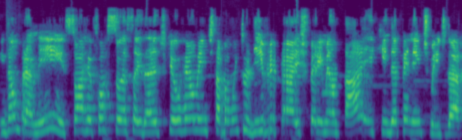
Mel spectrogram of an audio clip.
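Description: This woman talks at a fairly quick pace, her high pitch showing ordinary variation. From Georgia, raised in Rio de Janeiro from childhood. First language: Georgian (speaking Portuguese). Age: 20s. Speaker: tech startup executive. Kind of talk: interview.

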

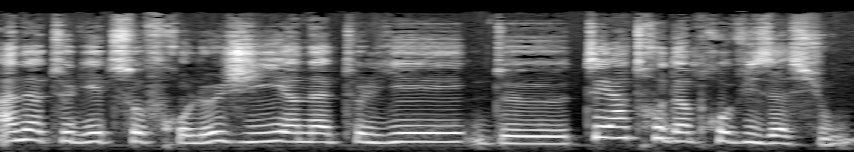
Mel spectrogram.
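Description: A woman talks at a medium pitch. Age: 50s. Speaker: family caregiver. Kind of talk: testimony.

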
